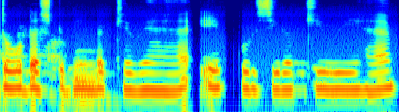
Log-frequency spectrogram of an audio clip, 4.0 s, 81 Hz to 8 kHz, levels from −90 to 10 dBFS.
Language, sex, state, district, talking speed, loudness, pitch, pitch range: Hindi, female, Uttar Pradesh, Saharanpur, 150 wpm, -18 LUFS, 205 Hz, 200-215 Hz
